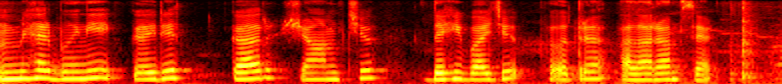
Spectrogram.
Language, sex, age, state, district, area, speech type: Kashmiri, female, 18-30, Jammu and Kashmir, Shopian, rural, read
